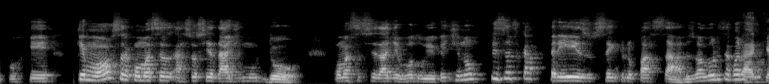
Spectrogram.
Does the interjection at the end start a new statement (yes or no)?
yes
